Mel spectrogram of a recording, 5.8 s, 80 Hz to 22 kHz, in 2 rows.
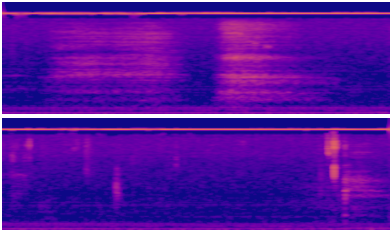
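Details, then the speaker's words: Vintage 23" RCA black-and-white TV drawing about 140 watts on power-up: steady low buzzy hum under faint room noise, with high-voltage crackle mentioned. Owner suspects filter capacitor noise; not confirmed. "140 Watts sounds like like filter capacitor type type Noise"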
